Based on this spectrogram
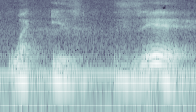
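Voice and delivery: slow, with "this" set apart and drawn out; stress on this. Shown as a demonstration. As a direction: save the weight for a long final "this". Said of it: "Where should I put the emphasis?".

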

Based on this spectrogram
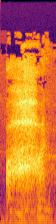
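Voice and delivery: breathy released "ah"; happy body sigh. Shown as a demonstration. Teacher showing polite class a body sound, breathy relieved sigh. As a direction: let go with a sighed-out "ah". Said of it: "the body is really happy when it goes".

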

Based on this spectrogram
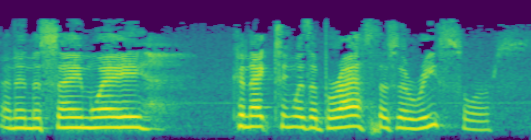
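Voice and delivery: measured meditation guide with long, settling pauses; guided meditation. Acted. Teacher guiding a group to settle into silence and breathe, guided meditation. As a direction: lead them into calm, leaving space between phrases.

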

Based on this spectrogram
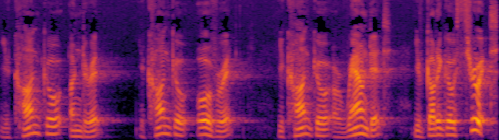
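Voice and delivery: measured, emphatic Geordie rhyme; Geordie accent. Retold or imitated. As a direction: chant it proudly like a small Geordie child. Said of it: "you'd say it in a Geordie accent".

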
